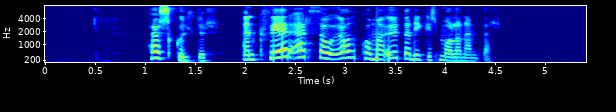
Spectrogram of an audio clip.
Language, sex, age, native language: Icelandic, female, 30-39, Icelandic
